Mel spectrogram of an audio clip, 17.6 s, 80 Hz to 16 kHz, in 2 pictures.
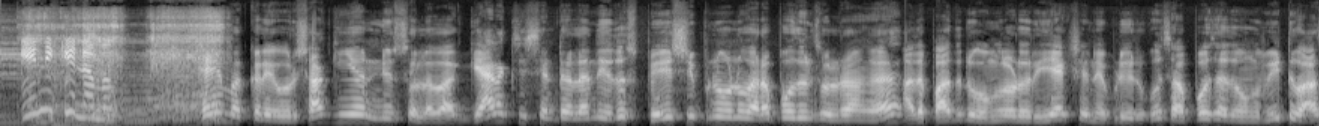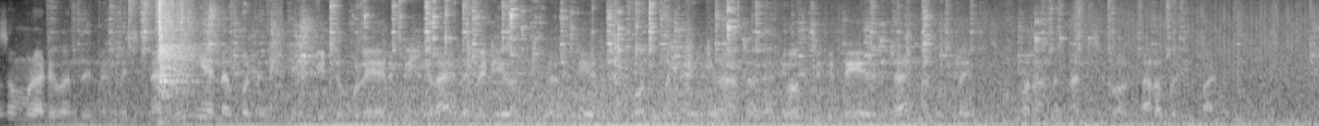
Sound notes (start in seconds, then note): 10.4 clanging Noise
